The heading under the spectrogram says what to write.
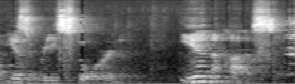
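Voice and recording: Amid clear background noise and audible room echo, a man speaks at a very slow pace in a medium pitch, with big pitch swings.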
